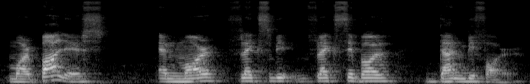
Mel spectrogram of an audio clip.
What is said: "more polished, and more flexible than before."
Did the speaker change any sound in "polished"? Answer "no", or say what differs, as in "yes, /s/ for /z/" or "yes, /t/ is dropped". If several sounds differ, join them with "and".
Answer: yes, /s/ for /ʃ/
